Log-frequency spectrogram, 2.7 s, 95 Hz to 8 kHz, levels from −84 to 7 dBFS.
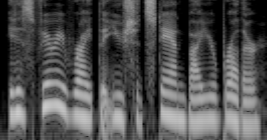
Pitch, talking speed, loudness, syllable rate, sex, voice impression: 200 Hz, 245 wpm, -21 LUFS, 5.2 syllables/s, female, very feminine, slightly gender-neutral, adult-like, slightly middle-aged, slightly thin, tensed, slightly powerful, slightly dark, slightly soft, clear, slightly fluent, slightly cute, slightly cool, intellectual, refreshing, very sincere, calm, friendly, reassuring, slightly unique, elegant, sweet, slightly lively, slightly strict, slightly intense, slightly sharp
